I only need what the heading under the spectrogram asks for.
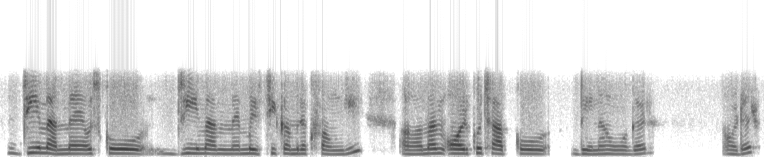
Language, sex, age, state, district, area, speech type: Hindi, female, 30-45, Madhya Pradesh, Jabalpur, urban, conversation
